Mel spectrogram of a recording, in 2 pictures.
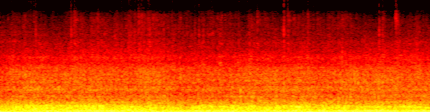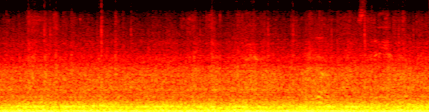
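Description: Tyres roll on smooth pavement with a low rumble.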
